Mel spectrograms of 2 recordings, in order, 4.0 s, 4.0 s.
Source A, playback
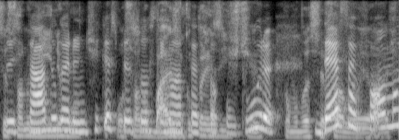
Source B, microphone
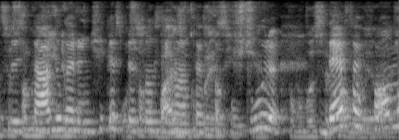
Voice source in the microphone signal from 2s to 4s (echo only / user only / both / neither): echo only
